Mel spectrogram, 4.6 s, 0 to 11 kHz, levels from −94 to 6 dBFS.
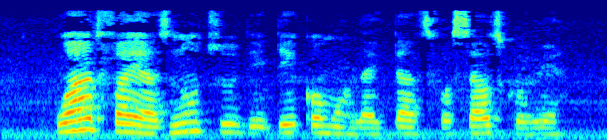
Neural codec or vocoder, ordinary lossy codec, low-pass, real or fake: vocoder, 22.05 kHz, 80 mel bands, WaveNeXt; MP3, 32 kbps; 9.9 kHz; fake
